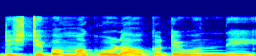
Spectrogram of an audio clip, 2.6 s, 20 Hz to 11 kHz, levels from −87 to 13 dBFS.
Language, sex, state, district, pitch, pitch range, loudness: Telugu, female, Andhra Pradesh, Annamaya, 250 Hz, 240-260 Hz, -14 LUFS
